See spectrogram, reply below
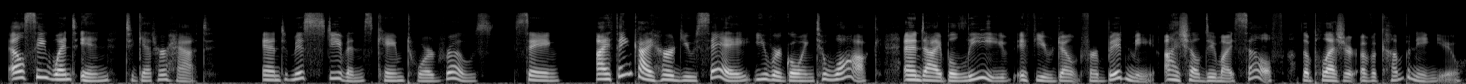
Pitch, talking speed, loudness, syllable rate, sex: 200 Hz, 170 wpm, -21 LUFS, 4.3 syllables/s, female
